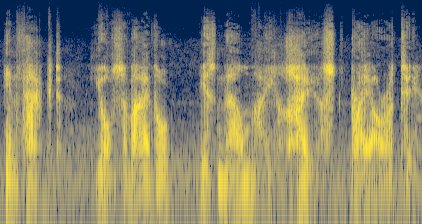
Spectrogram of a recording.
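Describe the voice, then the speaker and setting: A robotic assassin android. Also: male voice, extremely low pitch, big pitch swings, measured pace, creaky, slight background noise, full character voice. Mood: formal. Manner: clipped, announces each reply with a one-word label. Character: male assassin droid, formal, coldly loyal, scornful of humans. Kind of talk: video game dialogue. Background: loud game music.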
